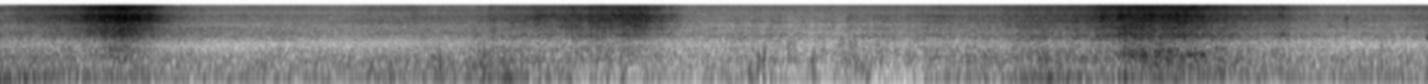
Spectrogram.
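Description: Storm surf whipped up by a cyclone, breaking and washing over rock boulders, with strong wind buffeting the microphone as a steady low rumble. Waves crash in hissing swells about a second in, around six seconds, and again near eleven seconds.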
